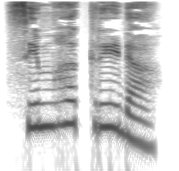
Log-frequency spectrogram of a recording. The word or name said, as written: ಸಿಂಹಕ್ರೀಡ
